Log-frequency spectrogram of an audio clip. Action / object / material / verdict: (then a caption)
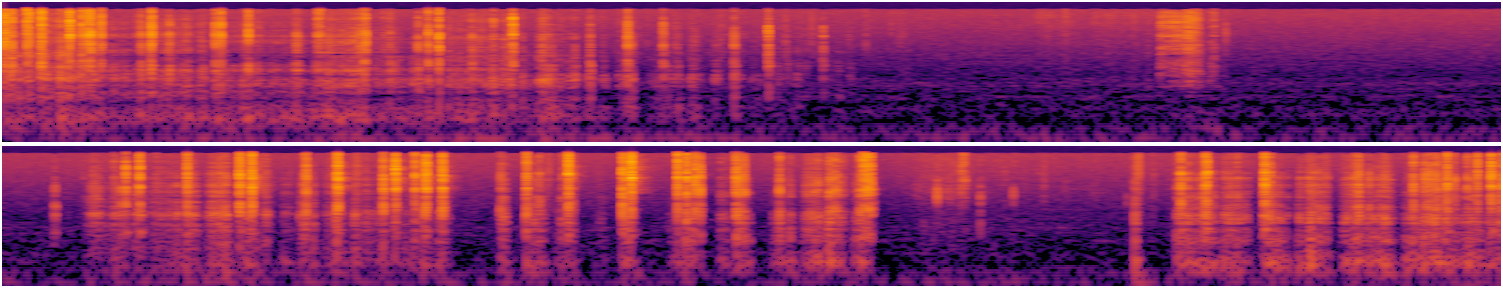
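scrape / sandpaper sheet scratched with a wooden stick / sandpaper / none. A thin wooden stick scratches and scrapes across a flat sheet of coarse, gritty brown sandpaper lying under a binaural mask microphone. Bursts of rough, gritty scraping come and go in irregular strokes, with a quieter stretch in the middle before the scratching resumes more sharply.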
